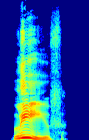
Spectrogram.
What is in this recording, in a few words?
"LEAVE", english; 3000 words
